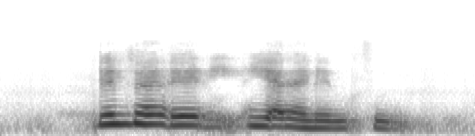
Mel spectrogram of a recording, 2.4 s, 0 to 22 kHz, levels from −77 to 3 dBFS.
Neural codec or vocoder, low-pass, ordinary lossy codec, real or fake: codec, 16 kHz, 0.5 kbps, FreqCodec, larger model; 7.2 kHz; none; fake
